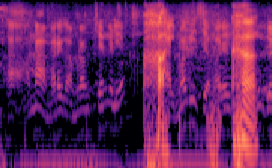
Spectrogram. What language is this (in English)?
Gujarati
